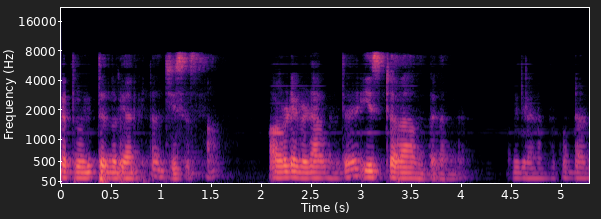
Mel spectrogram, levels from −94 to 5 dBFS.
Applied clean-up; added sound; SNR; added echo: neural mask model DeepFilterNet 3.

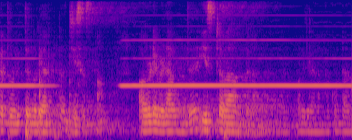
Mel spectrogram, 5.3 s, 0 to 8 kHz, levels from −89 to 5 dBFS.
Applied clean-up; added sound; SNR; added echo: none; Wind instrument, woodwind instrument; 0 dB; reverberation time 2.5 s.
